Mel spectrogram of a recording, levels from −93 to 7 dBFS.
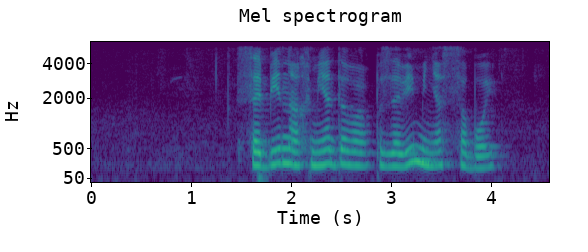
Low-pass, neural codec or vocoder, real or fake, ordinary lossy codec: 5.4 kHz; none; real; none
